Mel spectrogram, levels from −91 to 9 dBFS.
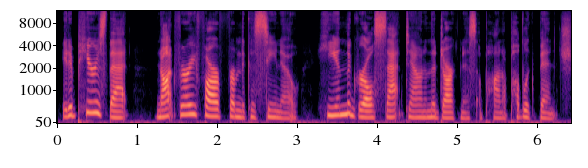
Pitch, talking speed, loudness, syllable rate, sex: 210 Hz, 205 wpm, -19 LUFS, 4.9 syllables/s, female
